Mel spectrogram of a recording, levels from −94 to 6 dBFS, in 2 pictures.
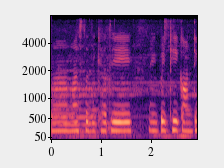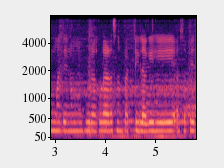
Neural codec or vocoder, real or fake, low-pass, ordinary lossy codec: none; real; 7.2 kHz; none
